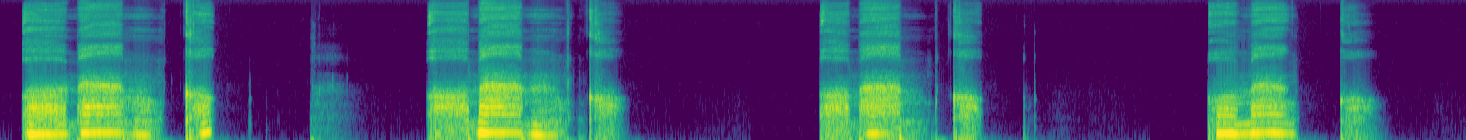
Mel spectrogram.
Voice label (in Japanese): 耳が幸せボイス; 淫語でオナてつ〜ゆるふわお姉さんに甘々にされちゃう音声〜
